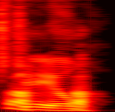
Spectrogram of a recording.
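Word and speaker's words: gaol: That's jail.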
